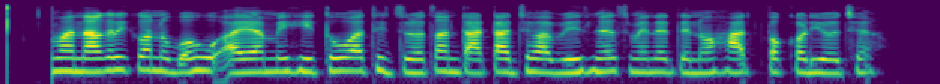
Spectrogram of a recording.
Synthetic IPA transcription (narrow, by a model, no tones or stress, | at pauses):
emãnaɡɾikonũbəɦuʔajamiɦit̪ʰoʋat̪ʰid͡ʒɾət̪ənʈaʈad͡ʒeʋabid͡ʒnesmenet̪enoɦat̪̚ʰpəkəɭjot͡ʃʰe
